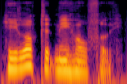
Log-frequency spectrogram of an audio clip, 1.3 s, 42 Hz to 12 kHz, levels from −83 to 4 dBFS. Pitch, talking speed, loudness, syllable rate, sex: 115 Hz, 235 wpm, -16 LUFS, 8.3 syllables/s, male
